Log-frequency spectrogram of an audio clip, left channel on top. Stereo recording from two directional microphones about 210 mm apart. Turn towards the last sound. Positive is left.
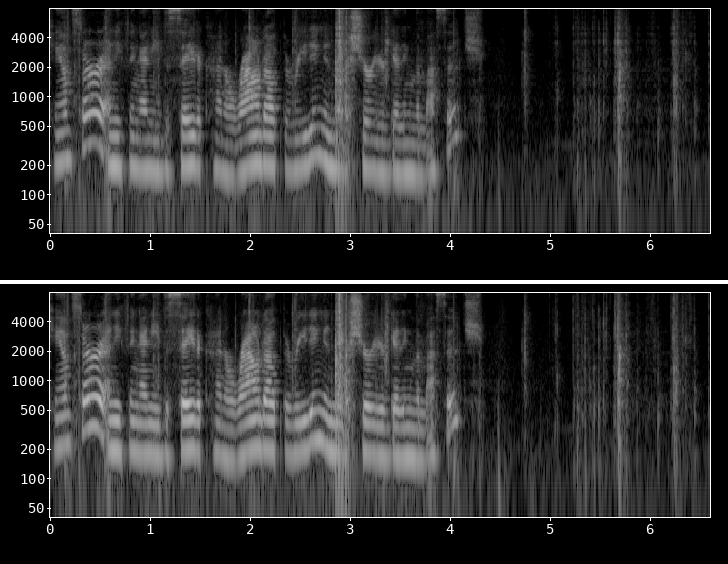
turn(degrees=-55)  # may be behind; listen again after turning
